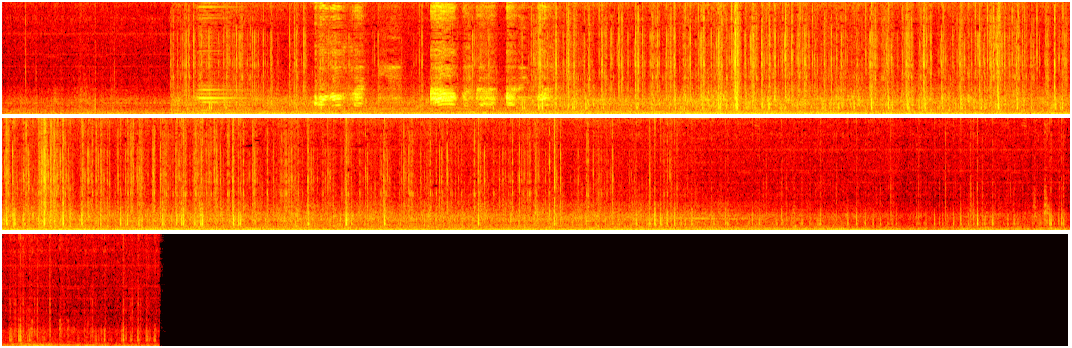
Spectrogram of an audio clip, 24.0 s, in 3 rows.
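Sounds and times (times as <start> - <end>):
car engine and road noise: 0.0 - 17.2
sharp clicks and crackles: 0.0 - 17.2.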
